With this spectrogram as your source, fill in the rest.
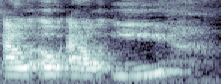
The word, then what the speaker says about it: Lole: This is L-O-L-E, so Lole, I believe is how it's said.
